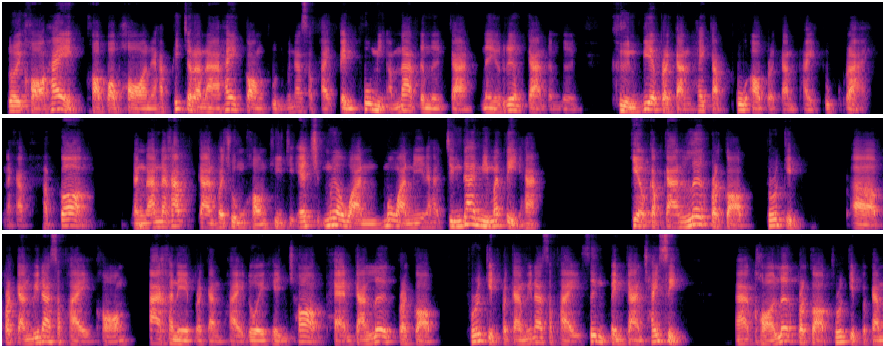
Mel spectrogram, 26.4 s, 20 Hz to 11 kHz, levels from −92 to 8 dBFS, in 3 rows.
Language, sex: Thai, male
